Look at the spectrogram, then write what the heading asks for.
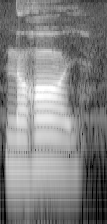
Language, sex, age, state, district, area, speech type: Assamese, male, 30-45, Assam, Biswanath, rural, read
